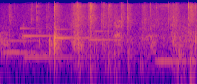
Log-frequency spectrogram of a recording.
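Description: St Bernard puppies playing, with scattered knocks and scrabbling sounds. A simple chime-like melody of held high notes plays over them.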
